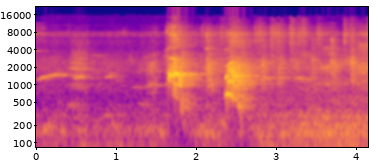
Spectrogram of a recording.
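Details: Excited to see his dad, Johnson the Labrador Retriever lets out a high thin whine, then two short loud bark-yelps about a second apart, before fading into soft whining.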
